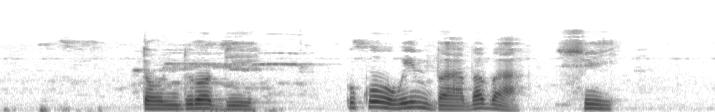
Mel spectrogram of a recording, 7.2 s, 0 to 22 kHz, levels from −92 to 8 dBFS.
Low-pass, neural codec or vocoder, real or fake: 7.2 kHz; none; real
